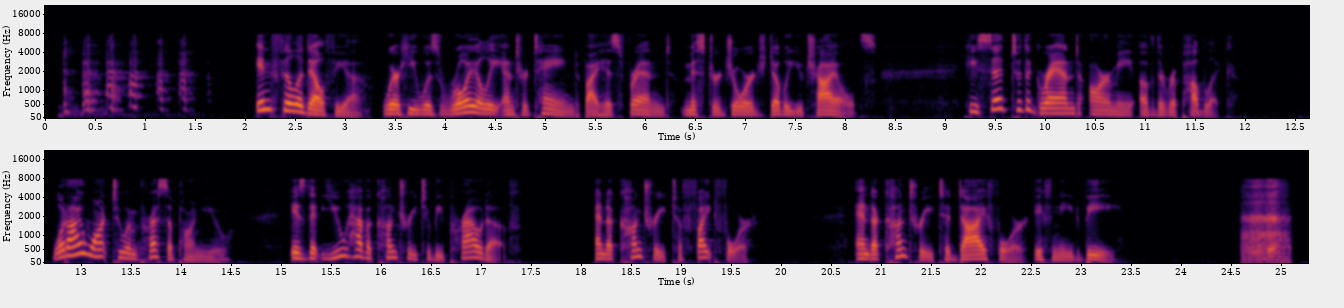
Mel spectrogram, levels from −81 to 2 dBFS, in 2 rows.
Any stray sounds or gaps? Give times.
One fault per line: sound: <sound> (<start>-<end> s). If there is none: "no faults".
sound: laugh (0.1-1.7 s)
sound: breath (24.6-25.1 s)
